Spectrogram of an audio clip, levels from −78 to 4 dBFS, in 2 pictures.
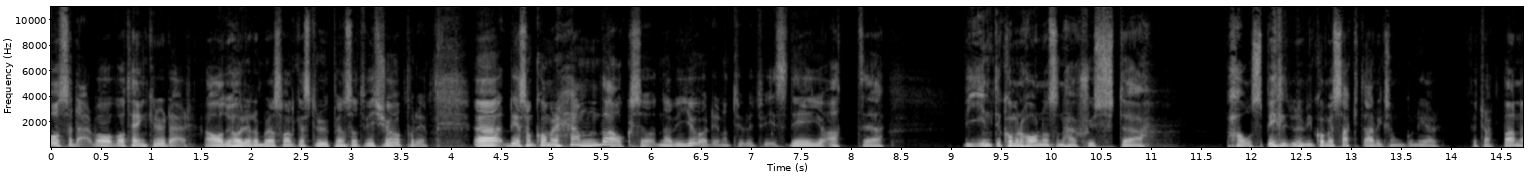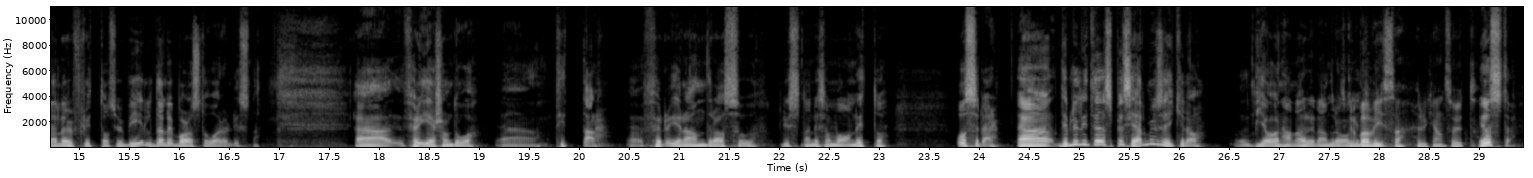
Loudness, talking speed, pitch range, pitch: -22 LUFS, 200 wpm, 110-155 Hz, 125 Hz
